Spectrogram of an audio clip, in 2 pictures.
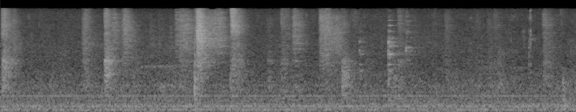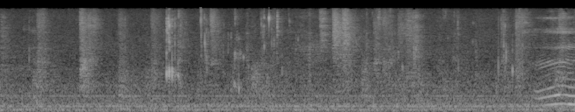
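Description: Baby chewing finger food with her fingers in her mouth: soft wet smacks and clicks scattered throughout, over a steady low hum. A short squeal that rises and falls comes near the end.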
